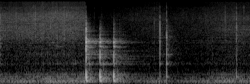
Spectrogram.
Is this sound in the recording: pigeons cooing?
no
